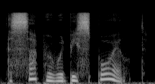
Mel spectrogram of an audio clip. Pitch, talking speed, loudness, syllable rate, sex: 190 Hz, 195 wpm, -22 LUFS, 5.4 syllables/s, female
